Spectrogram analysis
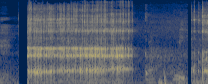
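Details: Girl burping in a burp compilation: a long, loud, sustained burp of about two seconds, followed by brief vocal sounds and room noise.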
